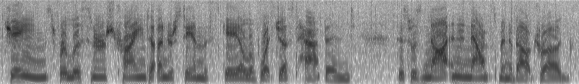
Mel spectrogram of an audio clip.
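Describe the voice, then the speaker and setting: Guy playing a serious radio war reporter, mid-pitched, clipped dramatic lines, kinda muffled lo-fi sound. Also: steady tone, brisk, slight background noise, lightly acted. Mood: sober, ominous. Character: sober male field correspondent reporting a looming war. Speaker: radio correspondent. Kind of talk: scripted emergency radio news report.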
